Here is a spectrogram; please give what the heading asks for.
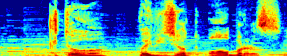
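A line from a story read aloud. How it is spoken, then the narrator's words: Anxious whisper. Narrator (Russian): слышится тревожный шепот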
